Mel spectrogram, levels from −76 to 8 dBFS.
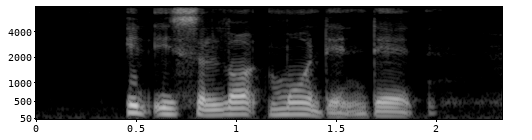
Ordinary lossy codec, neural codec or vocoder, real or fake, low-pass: none; none; real; none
